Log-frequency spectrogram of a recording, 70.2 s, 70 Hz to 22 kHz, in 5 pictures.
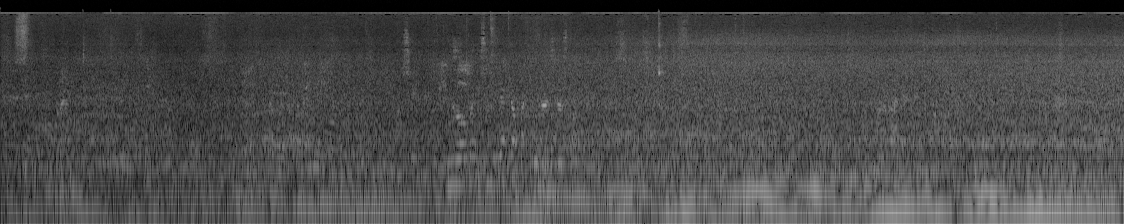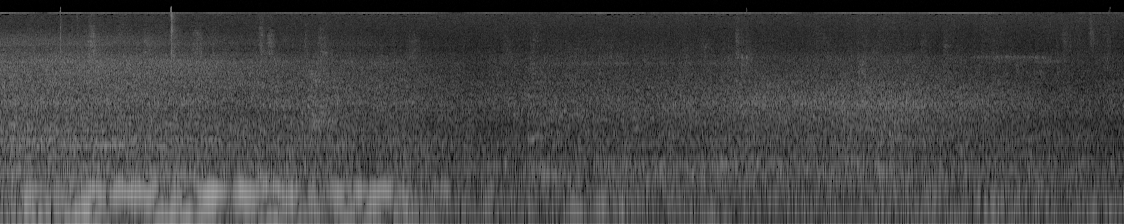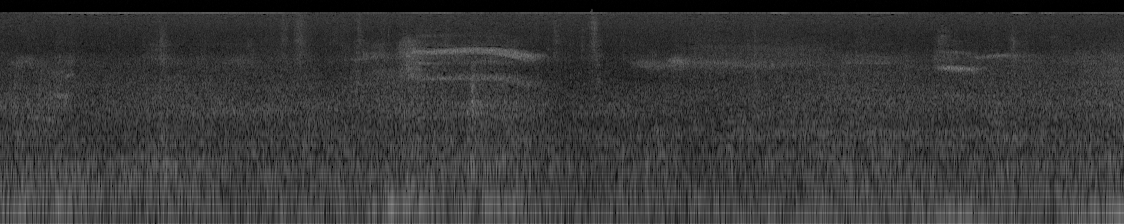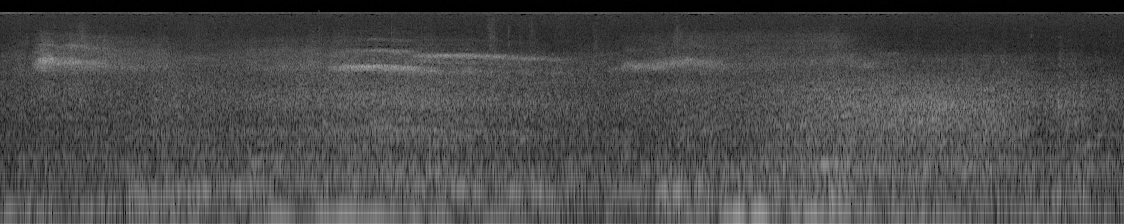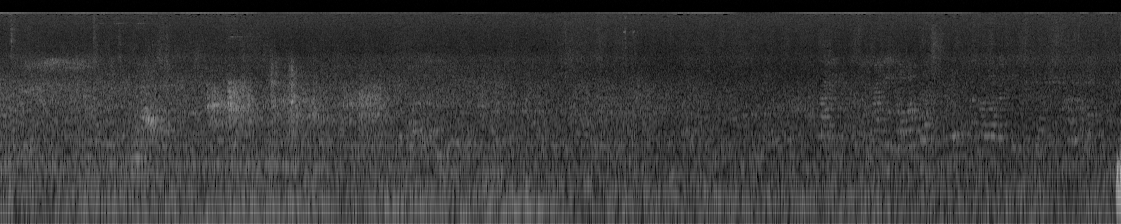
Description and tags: street ambient low traffic 1
ambience, street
